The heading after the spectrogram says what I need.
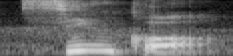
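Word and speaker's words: cinco: In Portuguese it's pronounced as E. E. E. So if we have the letter C before it it would be C. C. For example, the word sinko.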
